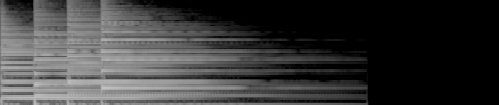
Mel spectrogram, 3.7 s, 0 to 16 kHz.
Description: Dbsus2sus4 Chord
Listen to Dbsus2sus4 strummed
